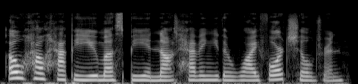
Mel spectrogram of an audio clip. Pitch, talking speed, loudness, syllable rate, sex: 200 Hz, 215 wpm, -18 LUFS, 5.2 syllables/s, female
